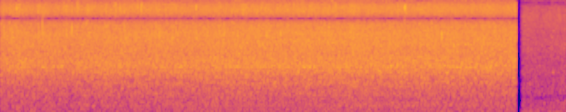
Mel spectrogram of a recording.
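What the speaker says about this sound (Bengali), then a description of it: "বৃষ্টির সঙ্গে আজকে হাওয়াটাও ছেড়েছে, আর হাওয়া ছাড়লে ভীষণ ভয় করে।" Steady heavy rain with wind pours continuously, loud and close, a dense broadband wash with no talk, cutting off abruptly near the end.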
